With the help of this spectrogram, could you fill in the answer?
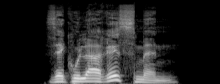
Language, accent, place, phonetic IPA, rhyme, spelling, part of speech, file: German, Germany, Berlin, [zɛkulaˈʁɪsmən], -ɪsmən, Säkularismen, noun, De-Säkularismen.ogg
- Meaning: plural of Säkularismus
